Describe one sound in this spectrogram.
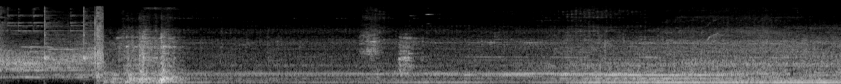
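A diesel engine of a tracked loader rumbles close by.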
